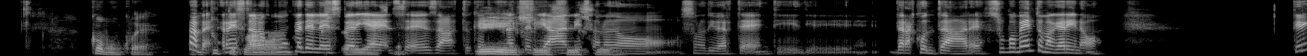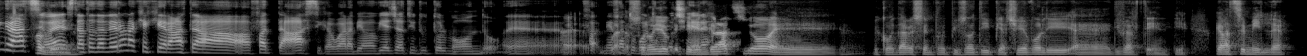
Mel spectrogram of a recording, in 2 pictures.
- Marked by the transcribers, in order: drawn out: "di"; tapping
- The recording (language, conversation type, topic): Italian, podcast, Puoi raccontarmi di un incontro casuale che ti ha fatto ridere?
